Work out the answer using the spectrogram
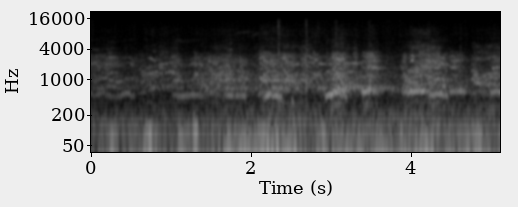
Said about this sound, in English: Let's go, let's go, let's go, let's go. Look at them go. Dogs are running.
